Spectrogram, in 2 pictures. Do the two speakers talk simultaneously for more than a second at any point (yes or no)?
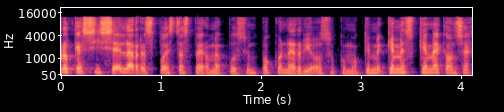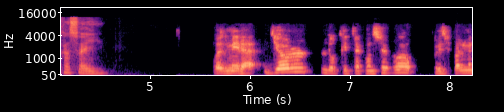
no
